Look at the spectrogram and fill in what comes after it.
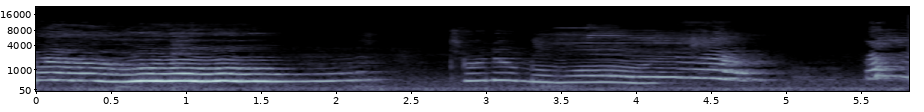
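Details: Domestic dog howling indoors, copying a car alarm heard outside the house: steady tonal howl lasting over two seconds, a short gap, then a bending, falling howl and a brief rising note to close.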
